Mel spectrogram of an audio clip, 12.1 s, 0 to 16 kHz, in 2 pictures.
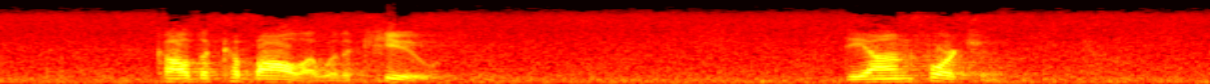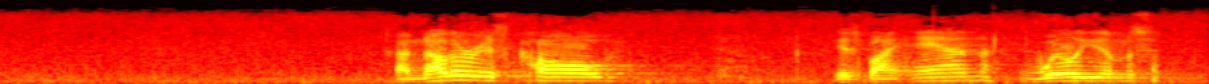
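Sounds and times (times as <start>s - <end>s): steady background hiss: 0.0s - 12.0s
man speaking: 4.3s - 5.1s, 10.2s - 12.0s.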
